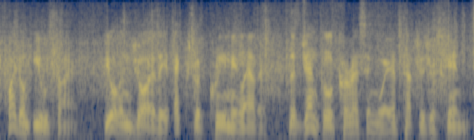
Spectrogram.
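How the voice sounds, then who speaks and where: A man with an American accent announcing and selling in the polished style of 1940s radio advertising. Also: fairly low pitch. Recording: dull vintage radio recording, faint noise.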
